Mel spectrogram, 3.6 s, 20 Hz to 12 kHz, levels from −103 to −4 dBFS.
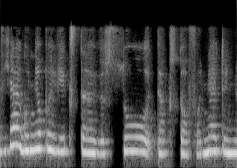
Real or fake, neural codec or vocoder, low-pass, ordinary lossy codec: real; none; 7.2 kHz; Opus, 64 kbps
